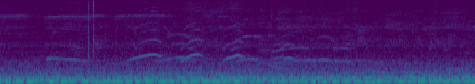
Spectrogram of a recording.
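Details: Wild baby monkeys parted by a flood call to one another with a quick series of high, rising, whistled squeaks that bend upward, carried over a heavy, steady rumble of floodwater.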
